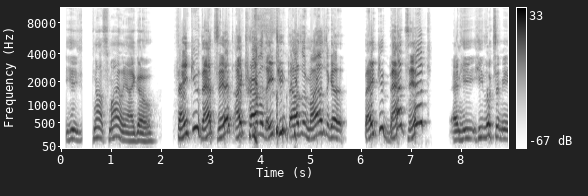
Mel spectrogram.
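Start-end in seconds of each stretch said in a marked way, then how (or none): 2.3-5.6 high, loud disbelieving protest; incredulous outburst. Retold or imitated. Traveler protests to guru after eighteen thousand miles, loud and incredulous. 6.1-7.4 high, loud disbelief, leaping up at the end; incredulous outburst. Retold or imitated. Disappointed traveler questions the guru's mantra, loud and incredulous. Acted indignant outburst at the guru.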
